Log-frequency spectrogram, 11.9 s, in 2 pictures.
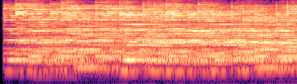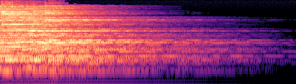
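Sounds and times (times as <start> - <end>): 
guitar in cathedral: 0.0 - 11.6.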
